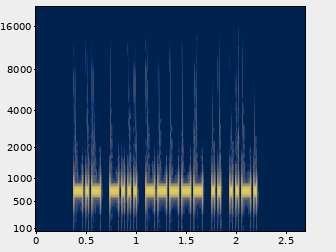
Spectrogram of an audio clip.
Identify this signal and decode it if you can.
Morse code, heard as a keyed tone, about 50 wpm, 700 Hz. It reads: KB0IF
